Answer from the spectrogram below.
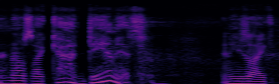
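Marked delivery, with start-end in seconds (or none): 0.5-1.5 higher-pitched retold groan of dismay; exasperated. Owner reacting to the vet's bad news, exasperated. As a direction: curse your rotten luck.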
